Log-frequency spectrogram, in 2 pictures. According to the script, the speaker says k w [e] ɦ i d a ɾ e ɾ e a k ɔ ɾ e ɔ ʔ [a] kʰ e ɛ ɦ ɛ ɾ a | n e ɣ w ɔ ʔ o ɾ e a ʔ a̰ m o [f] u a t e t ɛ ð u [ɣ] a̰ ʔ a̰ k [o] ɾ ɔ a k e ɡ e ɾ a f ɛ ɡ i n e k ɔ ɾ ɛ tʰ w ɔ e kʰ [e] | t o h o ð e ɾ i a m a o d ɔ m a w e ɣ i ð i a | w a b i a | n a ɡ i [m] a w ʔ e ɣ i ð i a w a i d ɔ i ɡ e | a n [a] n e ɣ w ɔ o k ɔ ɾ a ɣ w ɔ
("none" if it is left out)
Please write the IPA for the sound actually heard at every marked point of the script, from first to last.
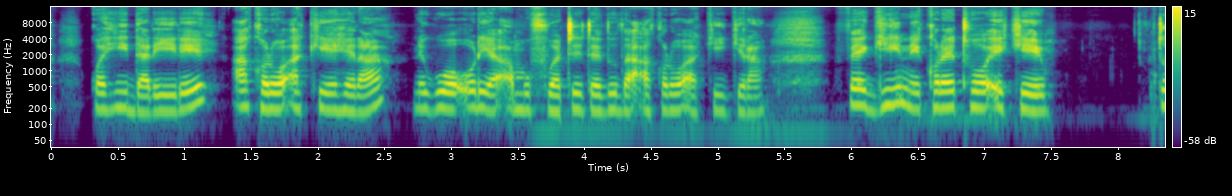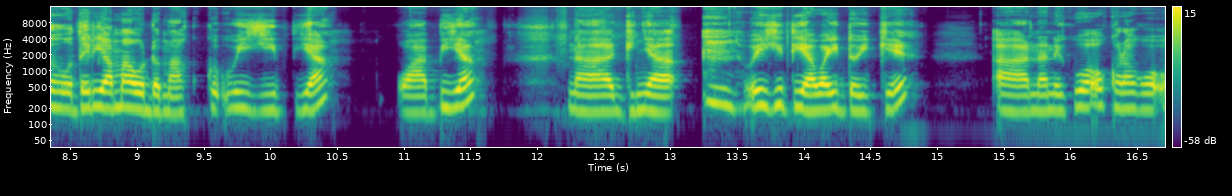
a, a, f, ð, ɔ, e, ɲ, a

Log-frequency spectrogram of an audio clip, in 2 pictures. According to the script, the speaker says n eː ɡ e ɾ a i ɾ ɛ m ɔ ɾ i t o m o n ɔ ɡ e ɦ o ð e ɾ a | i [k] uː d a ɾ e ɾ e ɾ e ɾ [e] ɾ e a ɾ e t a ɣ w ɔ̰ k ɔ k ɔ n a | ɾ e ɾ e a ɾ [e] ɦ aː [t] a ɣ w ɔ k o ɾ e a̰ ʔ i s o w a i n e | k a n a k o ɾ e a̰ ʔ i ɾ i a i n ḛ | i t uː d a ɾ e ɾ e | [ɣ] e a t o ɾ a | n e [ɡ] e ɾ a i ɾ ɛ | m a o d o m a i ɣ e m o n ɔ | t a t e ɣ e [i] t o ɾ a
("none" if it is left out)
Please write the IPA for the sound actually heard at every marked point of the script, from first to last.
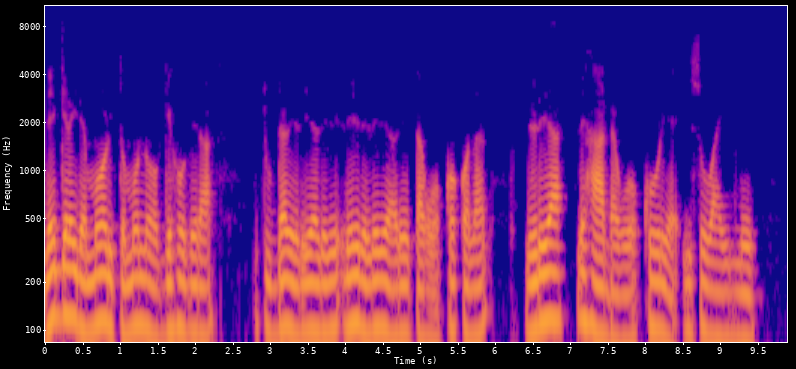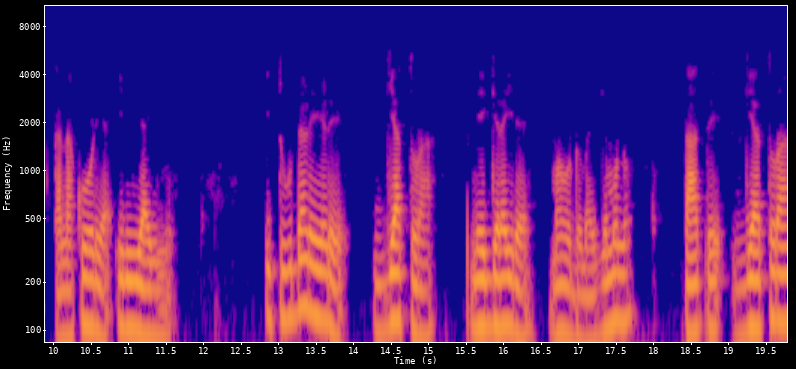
t, e, e, d, ɣ, ɡ, a

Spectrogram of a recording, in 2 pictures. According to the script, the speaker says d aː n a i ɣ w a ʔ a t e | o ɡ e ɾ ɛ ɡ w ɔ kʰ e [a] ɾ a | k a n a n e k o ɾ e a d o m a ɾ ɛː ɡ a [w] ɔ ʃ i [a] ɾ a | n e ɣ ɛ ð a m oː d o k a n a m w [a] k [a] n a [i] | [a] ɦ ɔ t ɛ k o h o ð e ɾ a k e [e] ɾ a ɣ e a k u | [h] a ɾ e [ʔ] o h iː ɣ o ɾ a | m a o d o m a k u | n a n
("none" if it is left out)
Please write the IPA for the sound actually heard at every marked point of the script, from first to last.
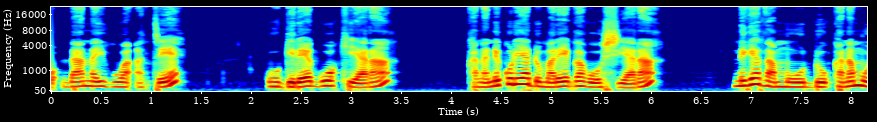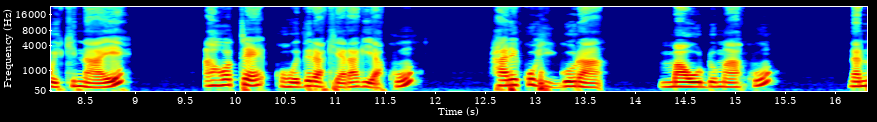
a, ɣ, a, e, i, e, a, a, h, k

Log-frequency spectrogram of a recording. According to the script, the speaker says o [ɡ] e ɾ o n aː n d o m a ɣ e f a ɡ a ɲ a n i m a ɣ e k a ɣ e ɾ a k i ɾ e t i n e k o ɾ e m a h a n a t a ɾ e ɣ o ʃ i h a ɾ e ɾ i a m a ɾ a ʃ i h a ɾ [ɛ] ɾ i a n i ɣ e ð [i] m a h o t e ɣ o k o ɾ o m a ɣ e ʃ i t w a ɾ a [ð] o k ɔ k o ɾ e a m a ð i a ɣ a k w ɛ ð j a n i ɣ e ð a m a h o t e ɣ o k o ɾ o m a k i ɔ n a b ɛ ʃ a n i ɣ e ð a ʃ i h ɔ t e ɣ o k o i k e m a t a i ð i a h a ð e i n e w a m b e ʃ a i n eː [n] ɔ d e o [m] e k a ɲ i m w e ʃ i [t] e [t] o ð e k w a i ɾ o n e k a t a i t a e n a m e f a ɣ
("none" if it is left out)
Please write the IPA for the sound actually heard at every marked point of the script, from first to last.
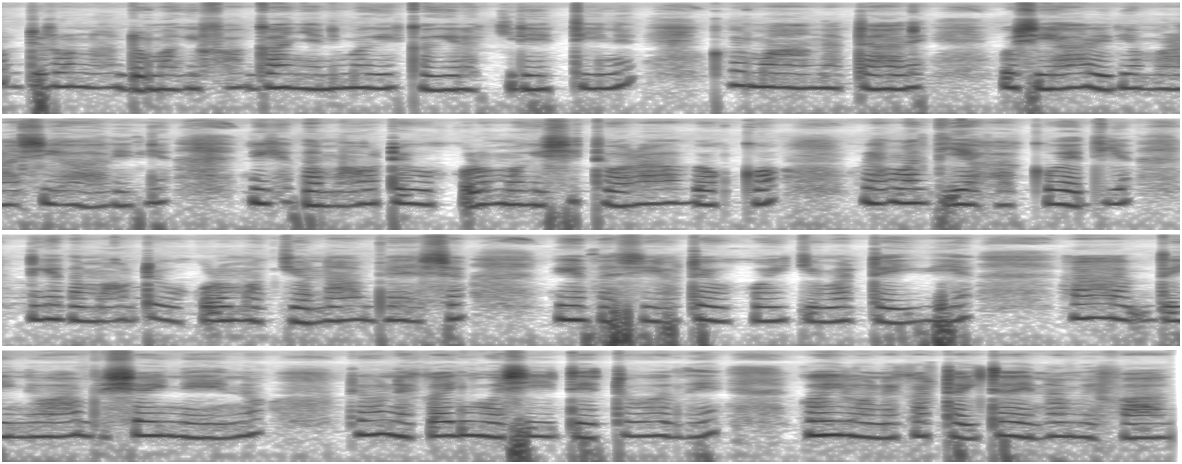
d, e, a, ð, n, n, t, t

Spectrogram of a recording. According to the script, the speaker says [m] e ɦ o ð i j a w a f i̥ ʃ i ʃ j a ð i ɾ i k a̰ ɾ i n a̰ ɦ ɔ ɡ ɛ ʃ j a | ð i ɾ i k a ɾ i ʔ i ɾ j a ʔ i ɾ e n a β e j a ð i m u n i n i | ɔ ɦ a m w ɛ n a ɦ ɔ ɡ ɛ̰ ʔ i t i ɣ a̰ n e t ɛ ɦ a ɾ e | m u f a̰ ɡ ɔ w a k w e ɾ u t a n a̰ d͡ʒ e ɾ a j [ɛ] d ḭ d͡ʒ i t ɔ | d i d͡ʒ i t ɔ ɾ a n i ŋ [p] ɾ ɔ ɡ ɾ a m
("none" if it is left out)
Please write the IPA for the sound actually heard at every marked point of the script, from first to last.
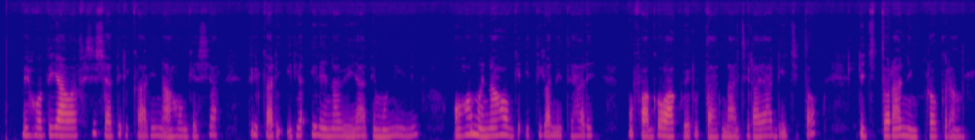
m, a, p

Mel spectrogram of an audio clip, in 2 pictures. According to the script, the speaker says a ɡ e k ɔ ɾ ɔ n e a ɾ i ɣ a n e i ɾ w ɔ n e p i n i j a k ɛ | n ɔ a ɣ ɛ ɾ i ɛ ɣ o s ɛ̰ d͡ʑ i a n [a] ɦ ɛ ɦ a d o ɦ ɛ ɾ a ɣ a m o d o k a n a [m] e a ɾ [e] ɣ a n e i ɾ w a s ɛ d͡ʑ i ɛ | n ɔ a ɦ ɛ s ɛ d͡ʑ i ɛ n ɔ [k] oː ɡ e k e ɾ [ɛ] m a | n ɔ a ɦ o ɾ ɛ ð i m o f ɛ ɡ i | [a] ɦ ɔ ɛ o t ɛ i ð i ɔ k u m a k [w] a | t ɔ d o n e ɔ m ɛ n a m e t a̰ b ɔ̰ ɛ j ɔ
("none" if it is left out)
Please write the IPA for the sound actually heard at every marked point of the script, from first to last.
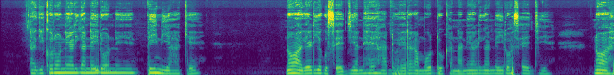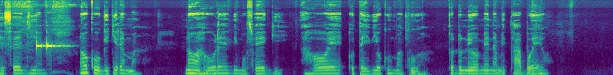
e, n, i, k, ɛ, a, u

